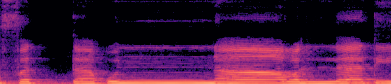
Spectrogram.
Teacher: वलन तफ़अलू फत्तक़ुन नारल्लती, क़ाफ को नून से मिलाते हुए हमने गुन्ना करना है। गुन्ना एक हरकत के बराबर ठहर कर आवाज़ नाक में ले जाकर पढ़ी जाती है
